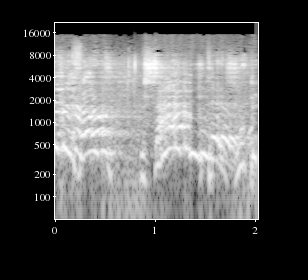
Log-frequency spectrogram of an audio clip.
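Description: A man preaching loudly into a handheld microphone, his voice swooping up and down in pitch in short, emphatic phrases.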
